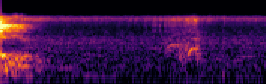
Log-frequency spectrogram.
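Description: A man's preaching voice trails off at the start, followed by a pause of room tone with one faint, short sound about one and a half seconds in.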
